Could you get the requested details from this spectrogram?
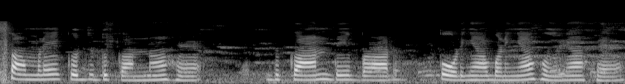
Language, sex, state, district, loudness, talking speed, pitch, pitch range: Hindi, female, Punjab, Pathankot, -15 LUFS, 60 wpm, 210 Hz, 200-220 Hz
